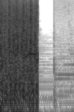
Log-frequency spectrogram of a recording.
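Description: A robot fires a gun at a boy in a film scene: a loud, dense burst of rapid gunfire for about half a second, then a sudden cut to near silence with one faint knock.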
